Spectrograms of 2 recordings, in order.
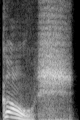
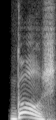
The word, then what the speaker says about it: gauche: November 20 is gauche. Gauche, G-A-U-C-H-E, gauche.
